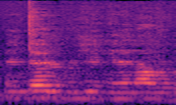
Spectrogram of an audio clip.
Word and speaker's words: Mendota: Mendota, M-E-N-D-O-T-A, Virginia.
